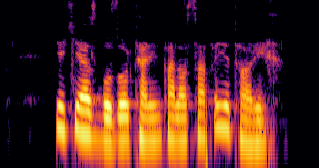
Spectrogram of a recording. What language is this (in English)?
Persian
